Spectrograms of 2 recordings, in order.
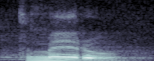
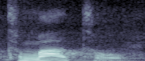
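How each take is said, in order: First: Tomato as "tuh-MAY-ro"; American pronunciation. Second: Tomato as "tuh-MAH-to"; British pronunciation. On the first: Teacher repeating for students, American Tomato "tuh-MAY-ro". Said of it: "Orang Amerika itu ngucapinnya tomato". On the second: Teacher repeating for students, British Tomato "tuh-MAH-to". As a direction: say Tomato with ah and a clear t. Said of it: "orang British ngucapinnya tomato". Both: Shown as a demonstration.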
